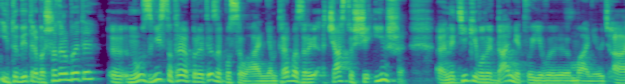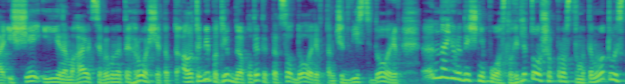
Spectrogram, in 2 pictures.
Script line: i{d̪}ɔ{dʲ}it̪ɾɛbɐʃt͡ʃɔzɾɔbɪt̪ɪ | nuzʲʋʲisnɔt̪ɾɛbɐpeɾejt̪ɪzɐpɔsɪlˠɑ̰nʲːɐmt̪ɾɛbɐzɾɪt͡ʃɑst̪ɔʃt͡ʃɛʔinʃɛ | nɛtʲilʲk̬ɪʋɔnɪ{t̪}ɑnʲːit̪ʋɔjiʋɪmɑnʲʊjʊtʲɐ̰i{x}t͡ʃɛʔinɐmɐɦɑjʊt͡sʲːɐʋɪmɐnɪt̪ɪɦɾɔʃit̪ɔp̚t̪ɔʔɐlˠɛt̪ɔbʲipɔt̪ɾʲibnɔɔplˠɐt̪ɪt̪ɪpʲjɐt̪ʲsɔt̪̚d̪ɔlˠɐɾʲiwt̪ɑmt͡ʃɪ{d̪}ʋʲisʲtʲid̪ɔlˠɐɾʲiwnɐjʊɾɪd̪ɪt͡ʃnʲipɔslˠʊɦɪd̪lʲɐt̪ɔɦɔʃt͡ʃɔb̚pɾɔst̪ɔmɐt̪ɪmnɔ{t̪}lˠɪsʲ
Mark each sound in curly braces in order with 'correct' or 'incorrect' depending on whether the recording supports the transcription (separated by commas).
incorrect, incorrect, incorrect, incorrect, correct, correct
